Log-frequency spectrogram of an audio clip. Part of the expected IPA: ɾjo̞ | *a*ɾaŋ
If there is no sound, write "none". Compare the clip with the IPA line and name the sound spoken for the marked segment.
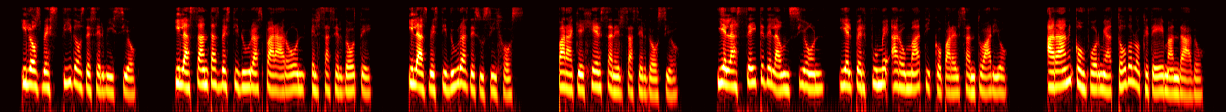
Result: a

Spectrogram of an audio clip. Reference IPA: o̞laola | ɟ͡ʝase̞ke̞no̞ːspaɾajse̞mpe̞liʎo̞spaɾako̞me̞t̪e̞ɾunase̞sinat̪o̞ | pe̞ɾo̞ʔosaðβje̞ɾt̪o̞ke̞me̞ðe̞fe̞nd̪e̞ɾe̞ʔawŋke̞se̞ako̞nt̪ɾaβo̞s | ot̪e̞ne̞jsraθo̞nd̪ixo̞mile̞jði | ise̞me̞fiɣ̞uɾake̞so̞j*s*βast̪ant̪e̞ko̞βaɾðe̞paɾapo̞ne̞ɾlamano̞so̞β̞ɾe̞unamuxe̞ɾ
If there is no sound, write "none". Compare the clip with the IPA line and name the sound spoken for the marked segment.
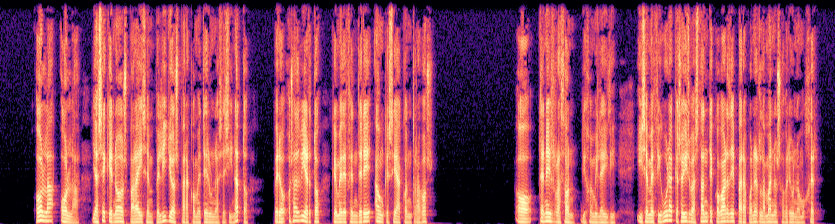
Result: z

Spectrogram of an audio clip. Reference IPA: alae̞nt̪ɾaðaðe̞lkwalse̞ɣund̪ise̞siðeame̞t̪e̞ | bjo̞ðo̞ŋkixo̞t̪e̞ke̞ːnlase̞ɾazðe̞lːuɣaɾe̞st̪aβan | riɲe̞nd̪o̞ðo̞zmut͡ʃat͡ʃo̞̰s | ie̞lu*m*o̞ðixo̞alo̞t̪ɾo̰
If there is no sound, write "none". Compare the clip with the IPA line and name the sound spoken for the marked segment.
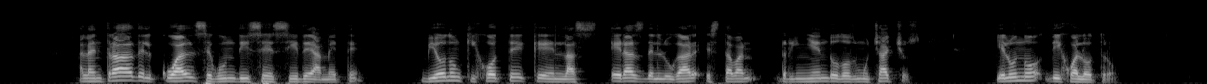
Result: n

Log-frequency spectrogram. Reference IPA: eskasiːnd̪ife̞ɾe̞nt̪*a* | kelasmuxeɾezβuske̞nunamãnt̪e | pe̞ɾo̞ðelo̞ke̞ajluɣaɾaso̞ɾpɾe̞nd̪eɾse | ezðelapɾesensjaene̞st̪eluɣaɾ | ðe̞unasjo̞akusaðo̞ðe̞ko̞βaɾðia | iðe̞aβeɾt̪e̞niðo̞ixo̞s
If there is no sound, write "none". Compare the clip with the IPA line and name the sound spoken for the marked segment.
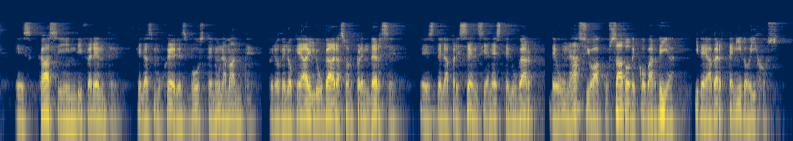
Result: e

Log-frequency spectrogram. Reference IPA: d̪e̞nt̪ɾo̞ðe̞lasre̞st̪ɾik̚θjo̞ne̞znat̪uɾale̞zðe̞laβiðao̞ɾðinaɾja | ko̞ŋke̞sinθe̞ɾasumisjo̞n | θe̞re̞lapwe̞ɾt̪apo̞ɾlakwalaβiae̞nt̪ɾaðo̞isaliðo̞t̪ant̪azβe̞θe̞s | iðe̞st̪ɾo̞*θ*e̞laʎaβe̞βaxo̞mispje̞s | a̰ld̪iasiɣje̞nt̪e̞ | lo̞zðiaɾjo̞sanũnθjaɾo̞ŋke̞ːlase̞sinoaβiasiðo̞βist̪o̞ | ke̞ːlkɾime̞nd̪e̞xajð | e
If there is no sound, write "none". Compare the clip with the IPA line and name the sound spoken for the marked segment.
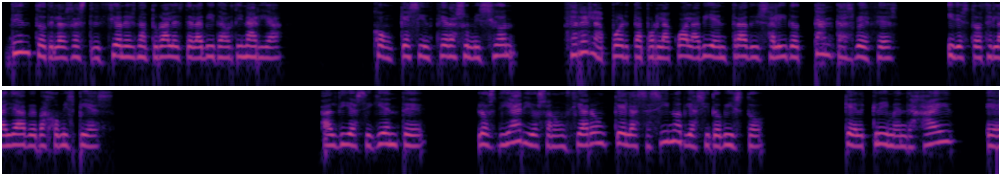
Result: θ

